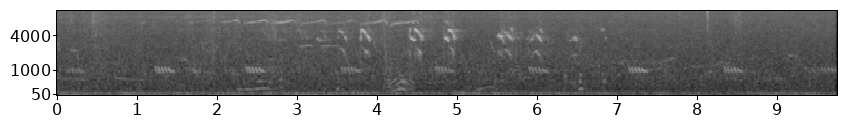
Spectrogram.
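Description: Birds calling: a short note repeated about once a second, with a burst of higher twittering and chirps in the middle, over a steady low rumble.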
